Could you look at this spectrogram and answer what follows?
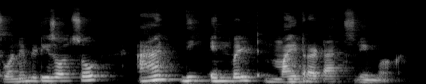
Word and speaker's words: MITRE: It's not mitre, it's mitre. The reason I'm saying this, at least be with the people around who know the pronunciation, right?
